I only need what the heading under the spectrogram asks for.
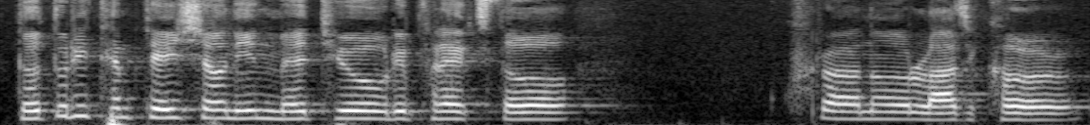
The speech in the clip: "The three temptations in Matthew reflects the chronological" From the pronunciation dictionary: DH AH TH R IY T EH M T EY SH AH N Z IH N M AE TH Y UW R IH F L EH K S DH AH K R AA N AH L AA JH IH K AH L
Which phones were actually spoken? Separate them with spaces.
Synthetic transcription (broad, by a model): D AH T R IY T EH M T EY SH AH N IH N M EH T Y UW R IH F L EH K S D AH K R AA N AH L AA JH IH K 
